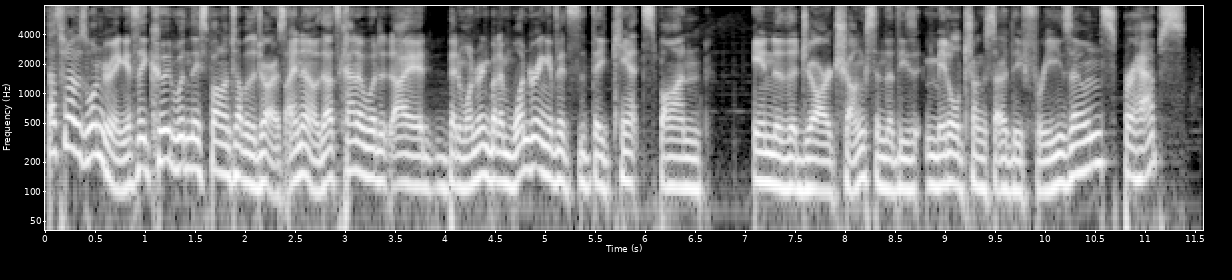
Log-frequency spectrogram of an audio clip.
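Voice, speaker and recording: A man's voice: mid-range voice, normal speed. A young man thinking aloud while streaming a block-building game, chatty and full of fillers, answering viewers as he plays. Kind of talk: casual live-stream gameplay commentary. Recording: faint background music under the voice.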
